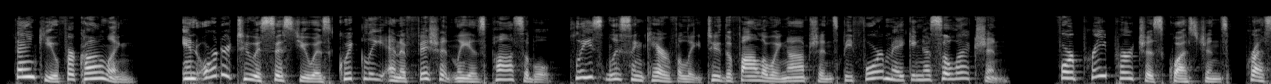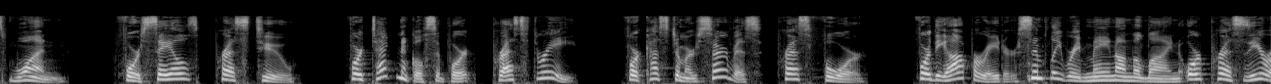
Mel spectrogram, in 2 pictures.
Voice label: female ivr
